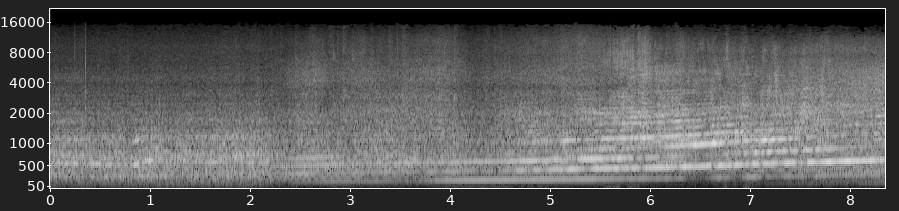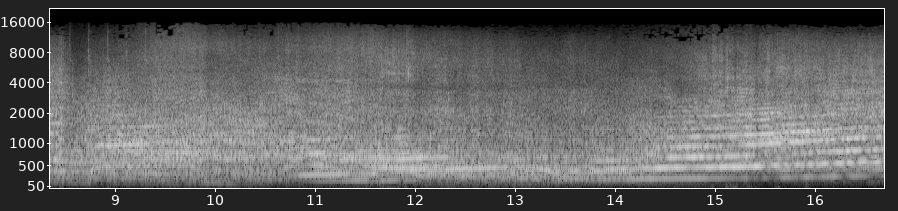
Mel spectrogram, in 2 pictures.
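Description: Lamborghini Murciélago LP670-4 SV's V12 engine accelerating hard through the gears. The pitch climbs steadily, drops at upshifts about eight and thirteen seconds in, then climbs again.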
